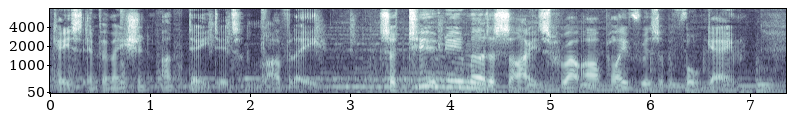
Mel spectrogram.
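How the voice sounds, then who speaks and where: Over game music, a man reads visual novel lines aloud as part of his let's play commentary for YouTube. He speaks low and gravelly at a measured pace, with huge pitch swings.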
